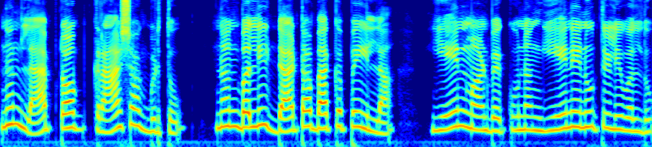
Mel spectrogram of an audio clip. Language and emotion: Kannada, sad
